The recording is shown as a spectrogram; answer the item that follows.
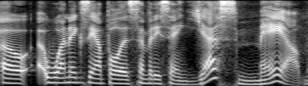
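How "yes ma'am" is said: acted-out patronizing, condescending, talking-down tone. Retelling a male student's reply to dance feedback: imitating a condescending tone. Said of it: "in a really condescending tone".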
